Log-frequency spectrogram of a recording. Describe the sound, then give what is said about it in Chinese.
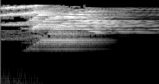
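A bright, tinkling chime rings out once, a shimmer of high bell tones that swell quickly and then fade away gently over about a second, with no talking. It is a storybook page-turn signal, telling listeners to turn to the next page. “这个声音，要翻到下一页哦。”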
